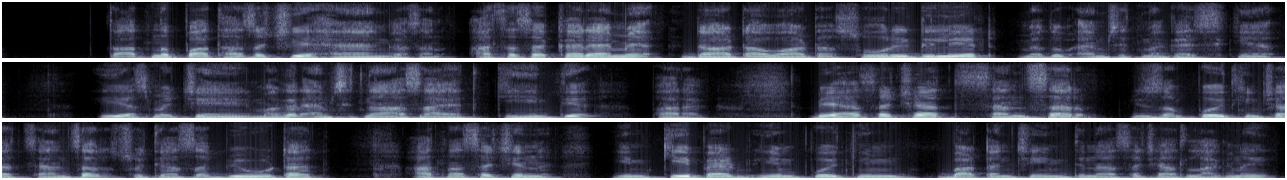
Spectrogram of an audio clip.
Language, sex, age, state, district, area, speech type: Kashmiri, male, 18-30, Jammu and Kashmir, Anantnag, rural, spontaneous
